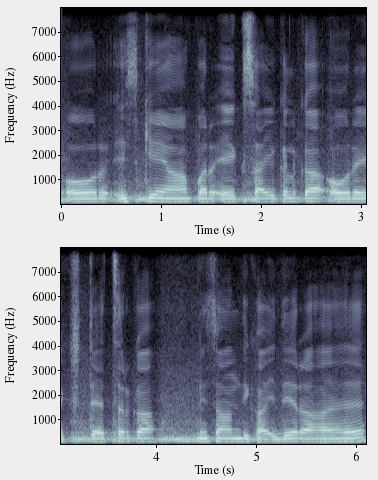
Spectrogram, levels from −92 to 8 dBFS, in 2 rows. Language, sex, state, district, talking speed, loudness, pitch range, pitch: Hindi, male, Haryana, Charkhi Dadri, 155 wpm, -13 LUFS, 120-125 Hz, 120 Hz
